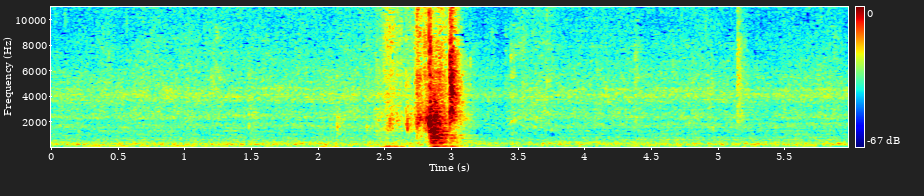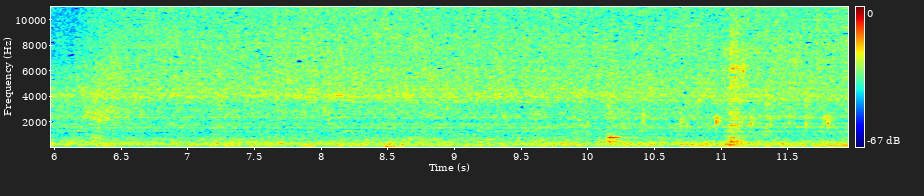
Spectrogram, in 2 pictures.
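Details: A quiet indoor room with a steady low hum and a sharp knock or cupboard bang near three seconds, with no animal voice heard.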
